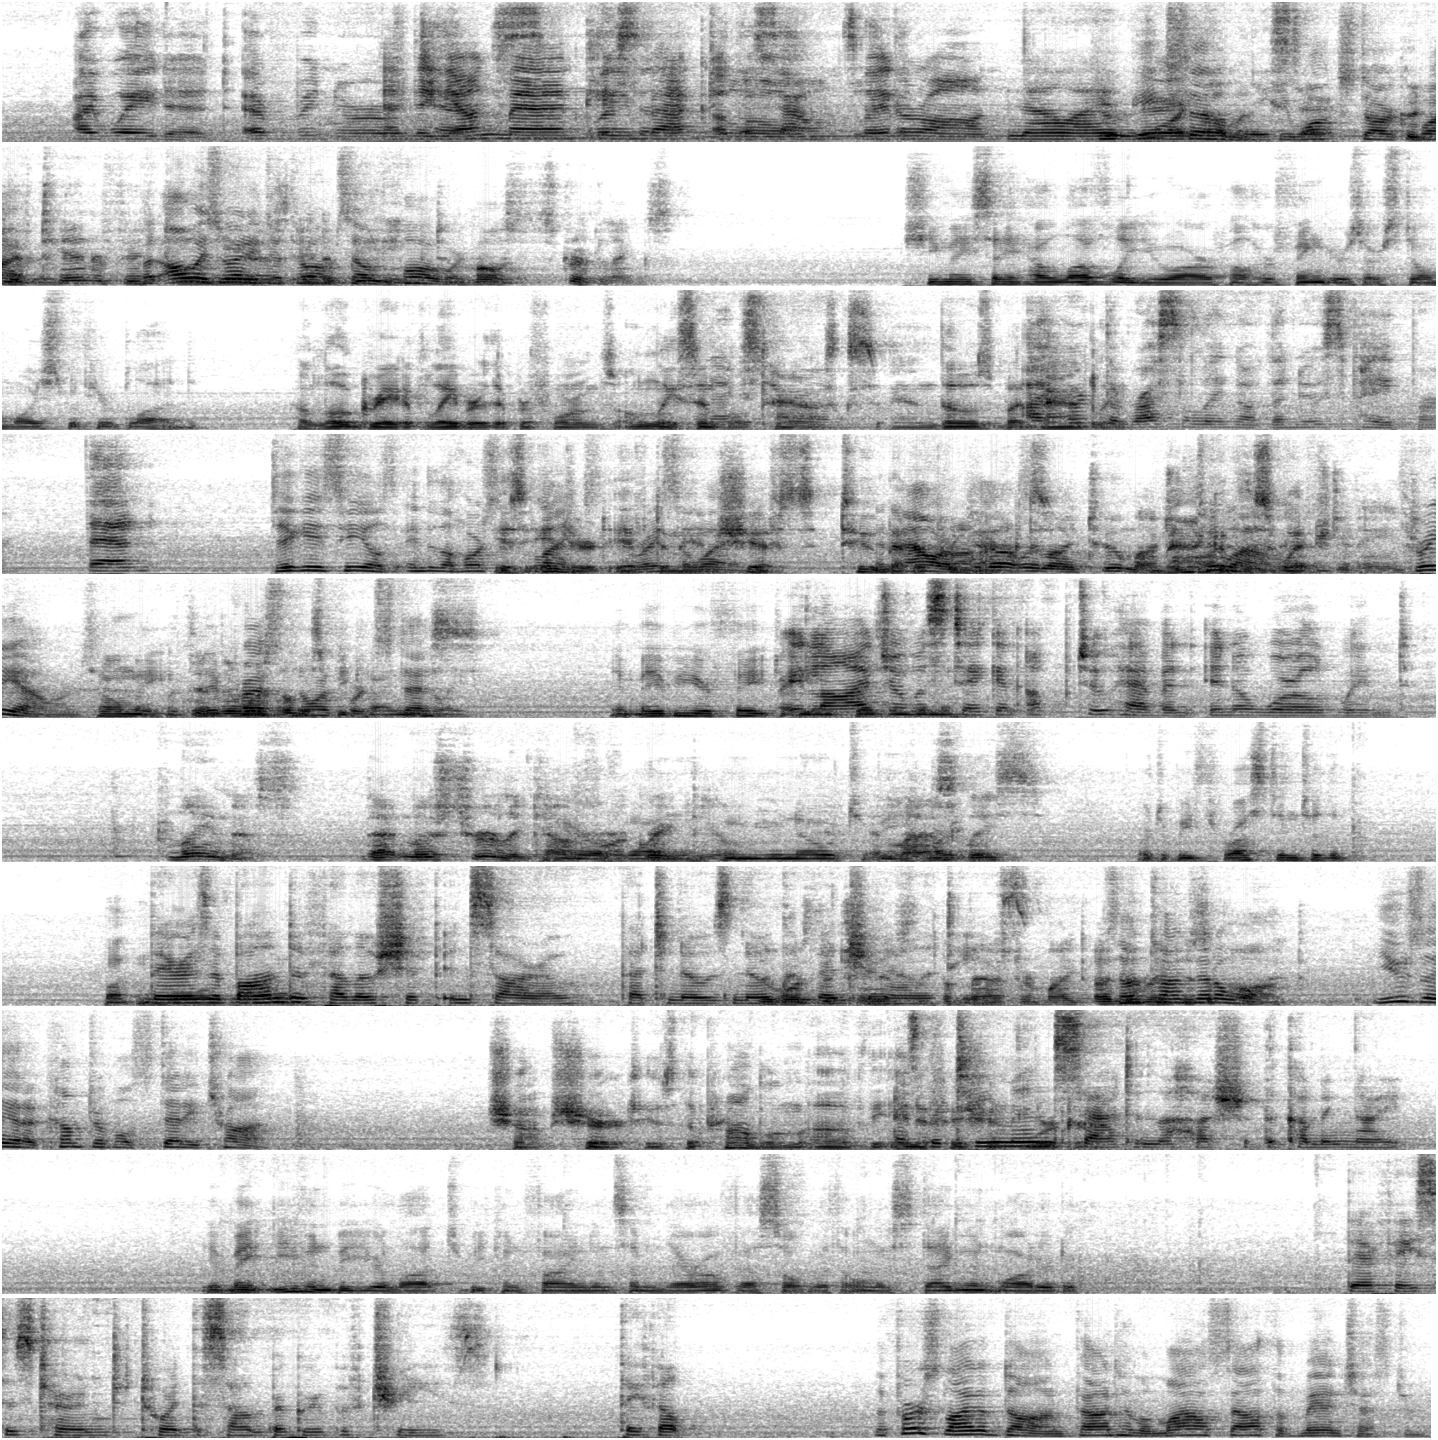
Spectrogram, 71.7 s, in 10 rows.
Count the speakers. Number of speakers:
7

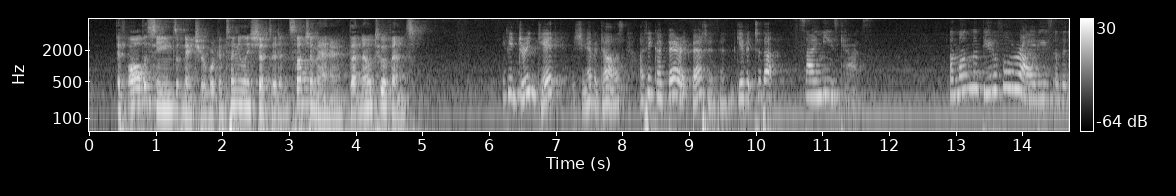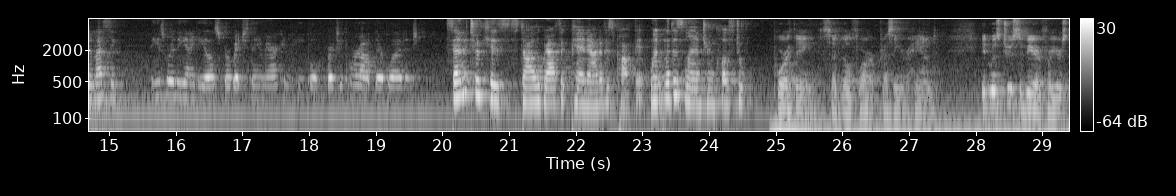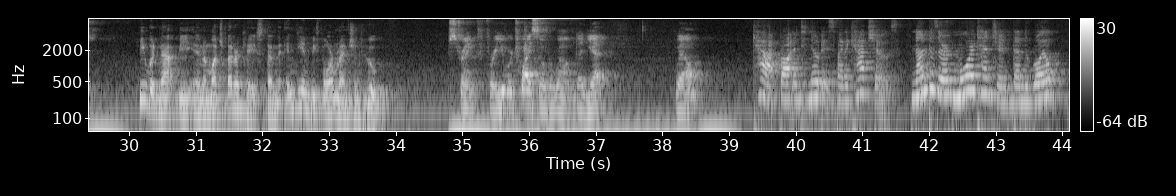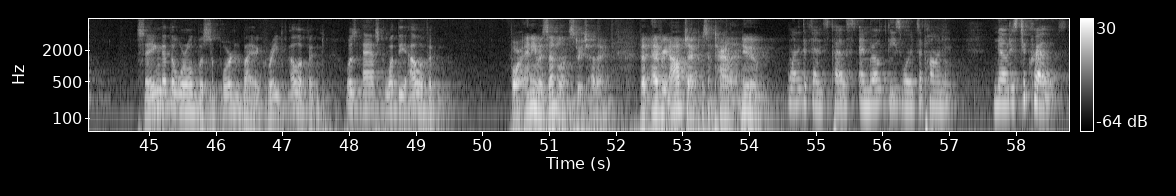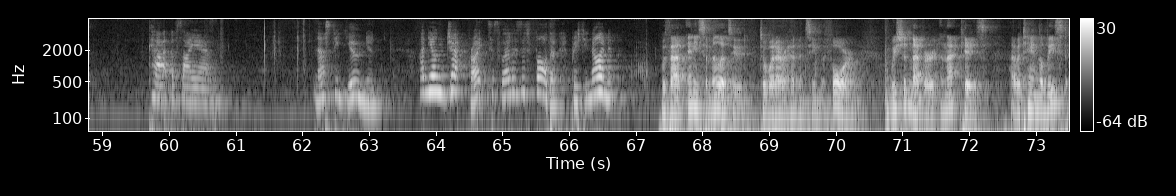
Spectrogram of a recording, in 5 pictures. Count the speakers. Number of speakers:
7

